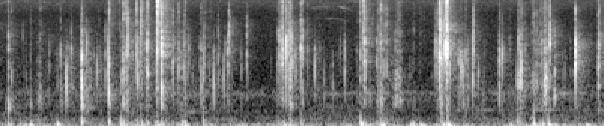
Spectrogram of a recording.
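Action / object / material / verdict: scrape / waxed cotton food wrap / waxed cotton / none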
